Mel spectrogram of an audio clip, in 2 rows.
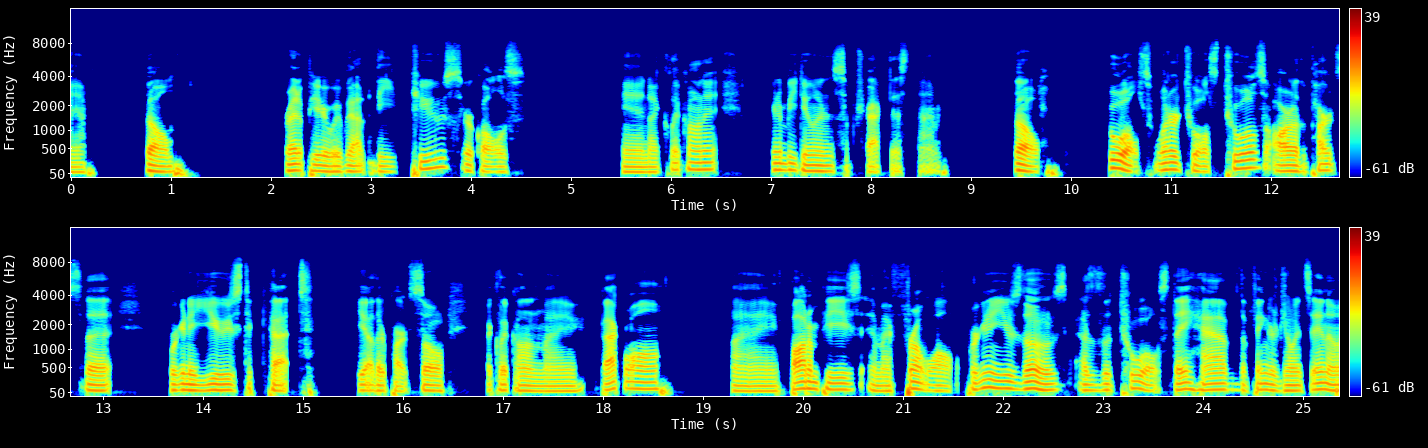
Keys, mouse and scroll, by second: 1.1 middle click, 4.6 click, 7.7 click, 8.8 middle click, 16.8 click, 18.5 right click, 19.6 click, 20.7 click, 21.3 middle click, 21.6 right click.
